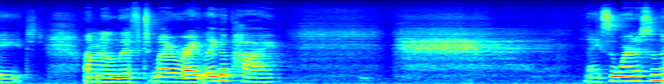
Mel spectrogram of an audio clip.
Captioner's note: deep breath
